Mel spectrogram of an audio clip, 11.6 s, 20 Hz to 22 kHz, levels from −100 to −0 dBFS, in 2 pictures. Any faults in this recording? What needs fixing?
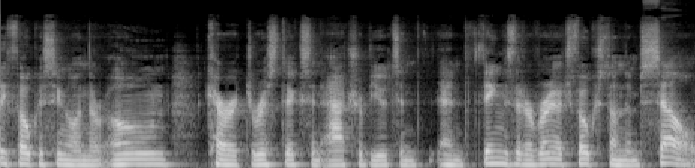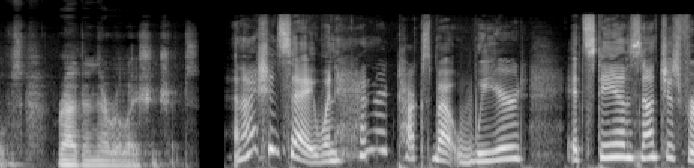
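From 5.36 to 6.86 s there's crude rate conversion: a gritty, inharmonic fizz tracking the speech, roughly 35 dB down. It fits a 32 kHz to 48 kHz step done by linear interpolation without filtering. Use a proper band-limited resampler for that section.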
